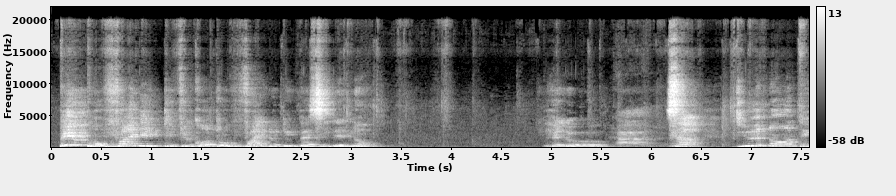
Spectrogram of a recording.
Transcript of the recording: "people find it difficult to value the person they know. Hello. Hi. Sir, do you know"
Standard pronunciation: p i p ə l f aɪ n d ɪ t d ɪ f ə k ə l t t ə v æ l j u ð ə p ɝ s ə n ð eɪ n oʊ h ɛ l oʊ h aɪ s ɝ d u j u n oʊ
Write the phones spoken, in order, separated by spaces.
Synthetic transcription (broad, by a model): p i p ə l f aɪ n d ɪ t d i f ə k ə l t t ə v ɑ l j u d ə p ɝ s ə n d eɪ n oʊ h ɛ l oʊ s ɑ d u j u n oʊ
